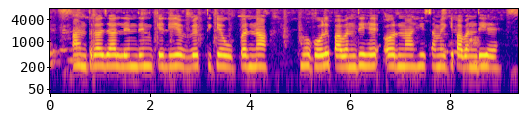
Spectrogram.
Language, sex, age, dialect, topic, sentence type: Hindi, female, 18-24, Awadhi Bundeli, banking, statement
